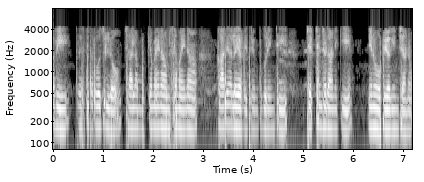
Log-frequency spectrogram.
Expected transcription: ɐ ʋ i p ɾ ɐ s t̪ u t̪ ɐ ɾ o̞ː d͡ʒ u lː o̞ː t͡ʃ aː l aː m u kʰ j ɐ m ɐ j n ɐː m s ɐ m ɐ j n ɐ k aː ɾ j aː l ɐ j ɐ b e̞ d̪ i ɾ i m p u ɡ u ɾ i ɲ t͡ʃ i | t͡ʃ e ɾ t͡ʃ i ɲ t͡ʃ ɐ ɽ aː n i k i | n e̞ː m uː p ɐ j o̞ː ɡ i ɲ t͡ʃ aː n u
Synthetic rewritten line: ɐ ʋ i p ɾ ɐ s t̪ u t̪ ɐ ɾ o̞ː d͡ʒ u lː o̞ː t͡ʃ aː l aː m u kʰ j ɐ m ɐ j n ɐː m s ɐ m ɐ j n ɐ k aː ɾ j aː l ɐ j ɐ b e̞ d̪ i ɾ i m p u ɡ u ɾ i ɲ t͡ʃ i | t͡ʃ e ɾ t͡ʃ i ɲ t͡ʃ ɐ ɽ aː n i k i | n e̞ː n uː p ɐ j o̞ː ɡ i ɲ t͡ʃ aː n u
